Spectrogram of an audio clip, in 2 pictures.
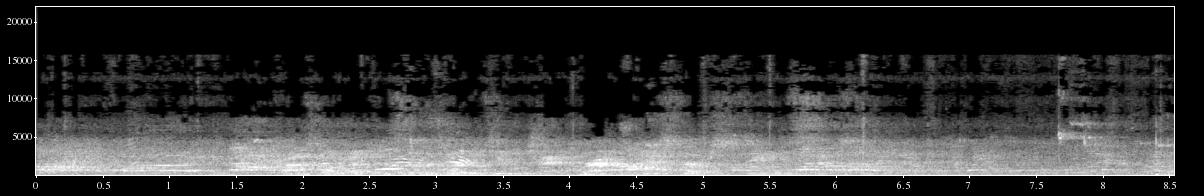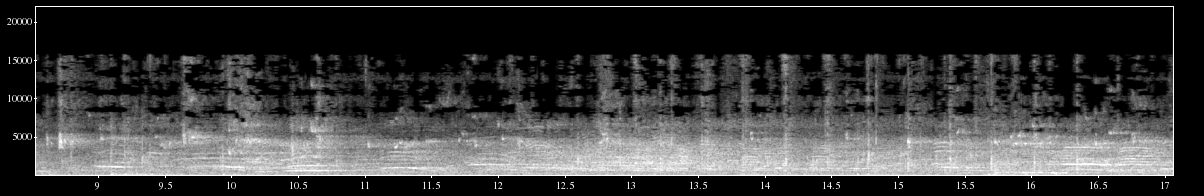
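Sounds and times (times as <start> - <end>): sneakers squeaking: 7.3 - 17.0.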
